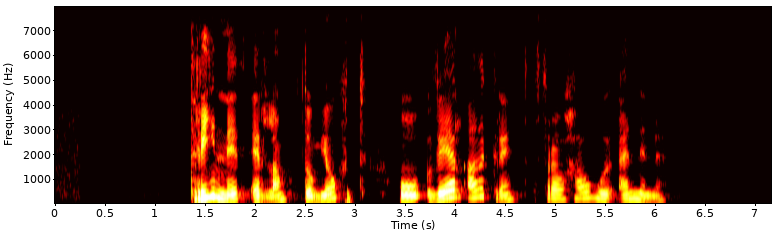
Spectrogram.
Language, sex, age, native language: Icelandic, female, 30-39, Icelandic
